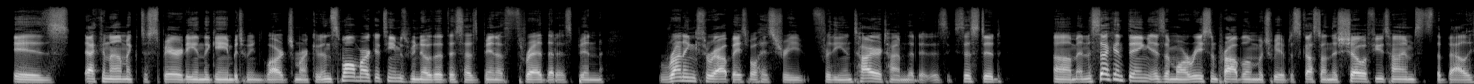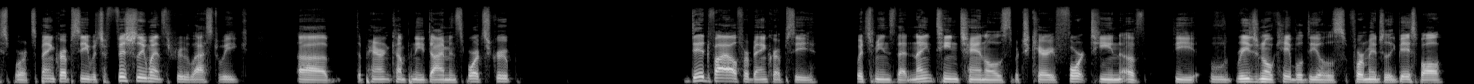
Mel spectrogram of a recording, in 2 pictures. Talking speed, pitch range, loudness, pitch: 195 wpm, 110-130 Hz, -18 LUFS, 115 Hz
